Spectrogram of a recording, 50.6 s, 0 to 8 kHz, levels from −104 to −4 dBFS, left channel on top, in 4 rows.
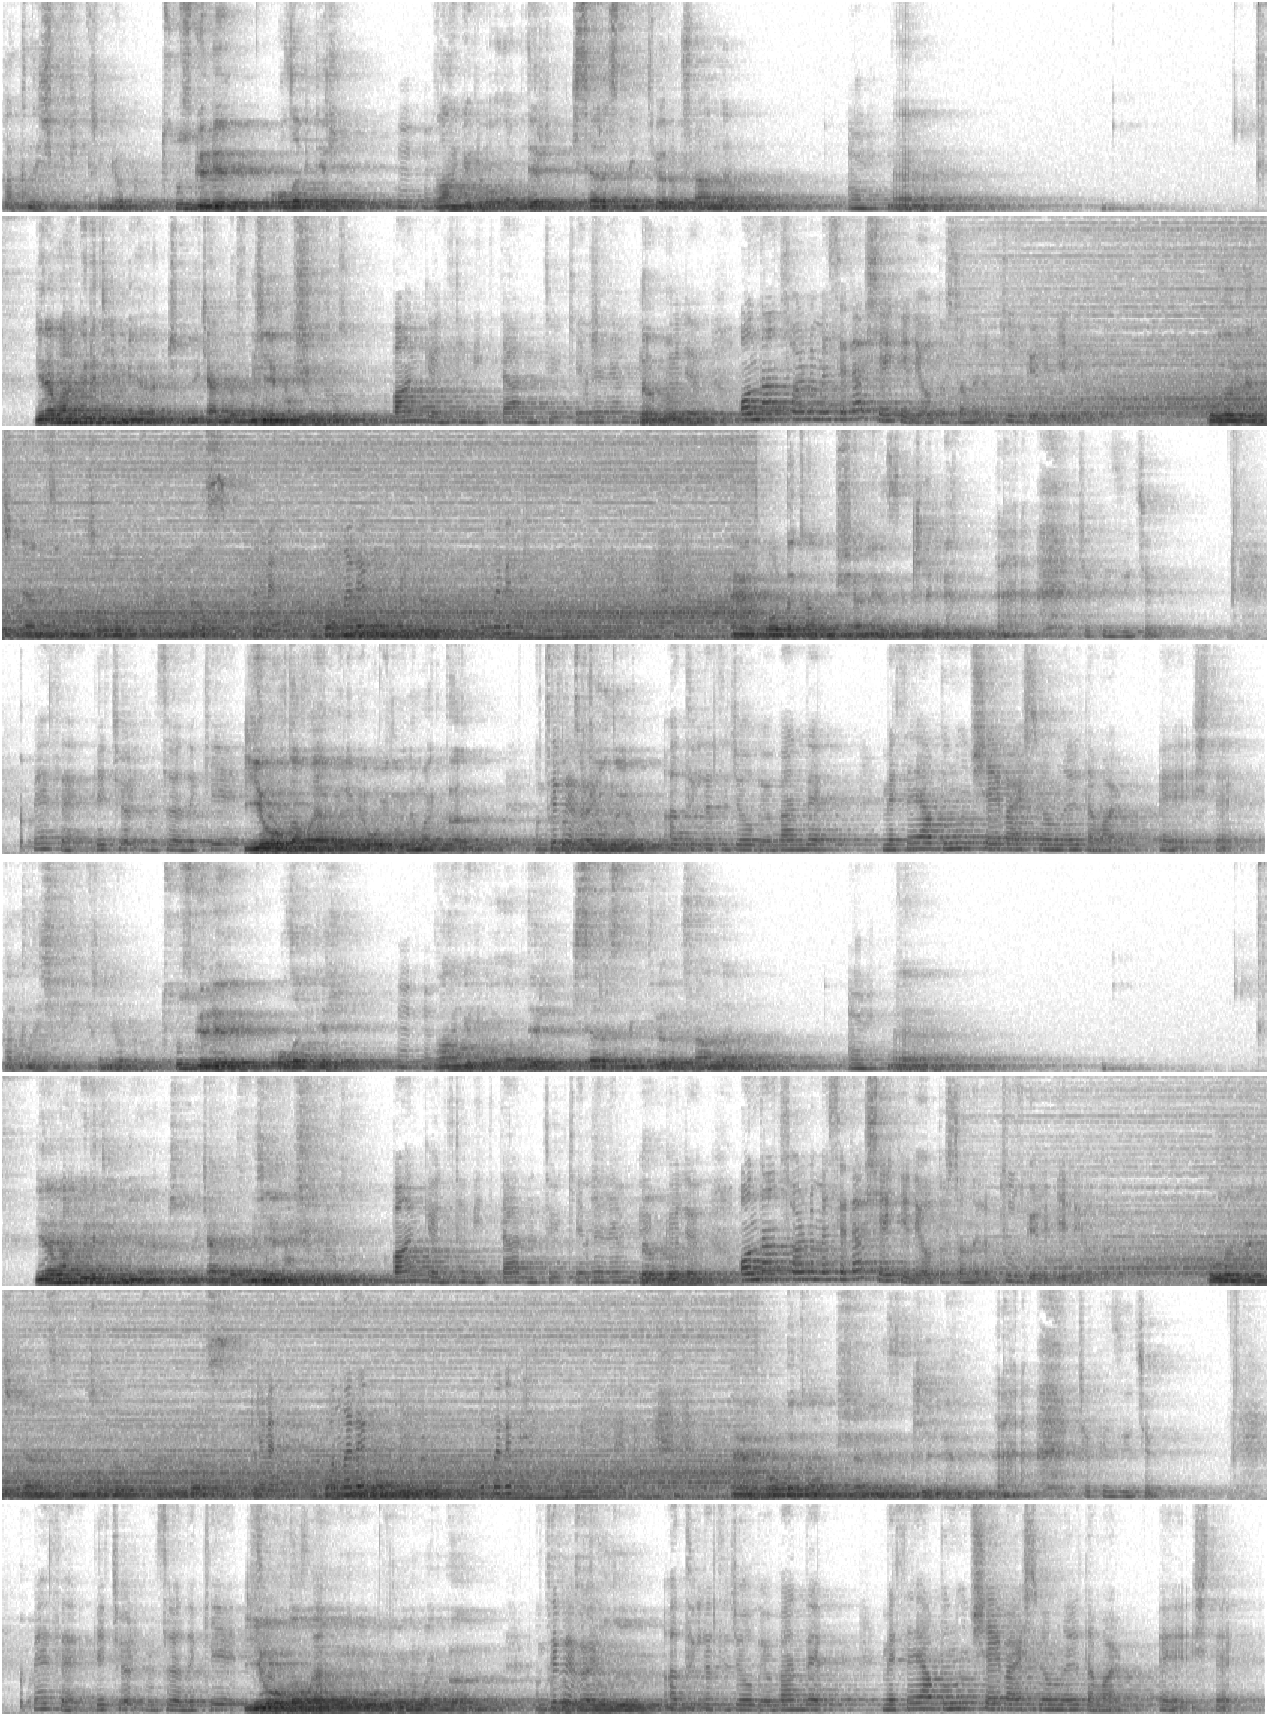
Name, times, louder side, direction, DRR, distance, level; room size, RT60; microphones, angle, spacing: voice 1, 0.0-1.3 1.7-2.4 2.7-3.3 4.3-7.4 8.9-9.2 13.0-16.1 18.5-18.6 19.0-19.5 24.7-27.5 27.8-27.9 28.5-29.8 32.6-34.9 40.4-42.6 43.4-44.3, equal, 80° left, 1 dB, 1.4 m, -28 dB
voice 2, 2.0-2.4 3.9-4.4 8.5-8.8 15.5-15.6 15.9-16.2 16.5-23.6 27.9-29.0 30.0-32.3 35.2-36.9 37.7-37.9 38.3-40.3 40.6-41.2 43.3-44.0 44.6-46.2 46.7-49.2 49.5-50.3, right 1 dB, 10° right, 4 dB, 0.6 m, -38 dB
sound 1, 22.1-32.9, left 2 dB, 35° left, 0.7 m, -38 dB
13.0 x 12.5 x 3.3 m, 2.9 s
head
